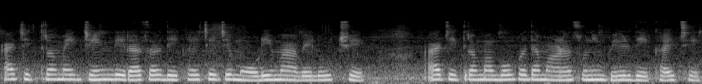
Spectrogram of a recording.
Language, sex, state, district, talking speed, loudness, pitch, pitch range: Gujarati, female, Gujarat, Gandhinagar, 170 wpm, -13 LUFS, 215 Hz, 205-225 Hz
